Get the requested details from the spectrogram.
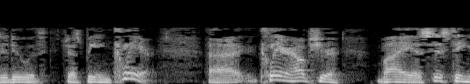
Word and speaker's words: Xlear: There's a product called Clear. You've probably heard me talking about it, spelled X-L-E-A-R.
